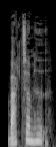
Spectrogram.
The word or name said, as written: vagtsomhed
